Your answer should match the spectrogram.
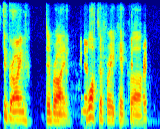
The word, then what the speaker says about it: De Bruyne: It's De Bruyne.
